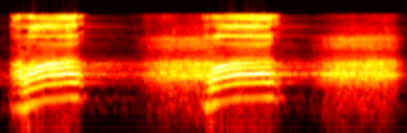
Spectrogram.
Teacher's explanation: یہ پشت زبان قریب سرا زبان، اوپر کے کھردرے تالو سے، آپ کے اوپر کے سامنے والے جو دانت ہیں ثنایا علیا کہلاتے ہیں، اس کی جڑ سے آپ اوپر تالو کی طرف انگلی لگائیں گے تو آپ کو کھردرا تالو محسوس ہوگا. تو پشت زبان قریب سرا زبان کھردرے تالو سے جب لگے تو را ادا ہوتی ہے، اور اس میں خود بخود مشابہت تکرار بھی پیدا ہوگی اور را صحیح درستی کے ساتھ ادا ہوگی.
